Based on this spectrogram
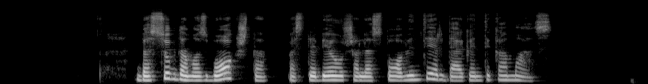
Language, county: Lithuanian, Kaunas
